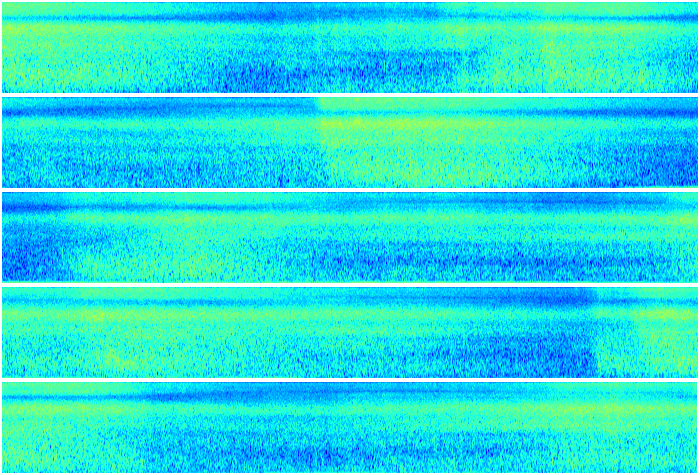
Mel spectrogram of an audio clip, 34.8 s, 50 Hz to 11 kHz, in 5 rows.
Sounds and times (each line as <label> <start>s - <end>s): waves 0.0s - 34.7s
traffic sound 12.1s - 25.4s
